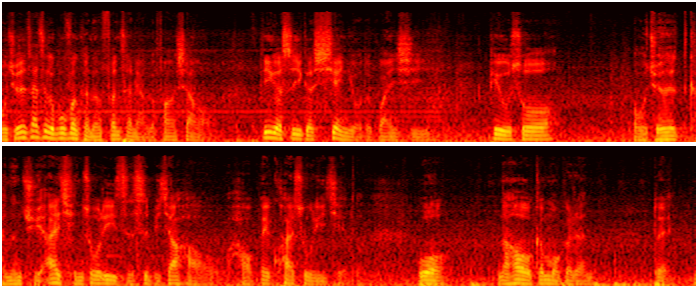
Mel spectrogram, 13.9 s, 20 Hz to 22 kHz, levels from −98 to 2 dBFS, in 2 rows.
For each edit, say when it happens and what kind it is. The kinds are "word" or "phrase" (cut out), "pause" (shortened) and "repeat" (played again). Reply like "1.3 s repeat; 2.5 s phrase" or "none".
6.3 s word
